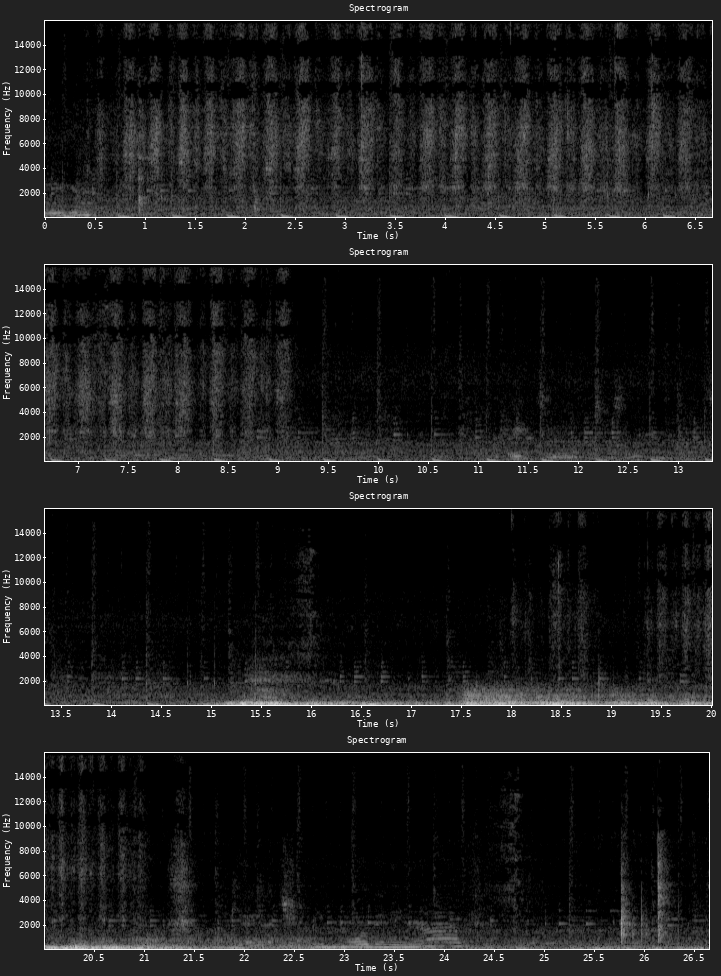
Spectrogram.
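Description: An onion being grated on a flat metal hand grater: a steady run of quick rasping strokes. Past the middle the sound turns louder and deeper for several seconds.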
